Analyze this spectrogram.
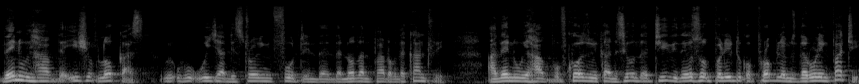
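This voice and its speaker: Speaking very fast, a man with a fairly high pitch has a dark, mellow, somewhat breathy tone and fairly even intonation. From Kenya. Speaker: nurses' union leader. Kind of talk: TV studio interview. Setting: TV studio. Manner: forceful. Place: studio. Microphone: lapel.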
